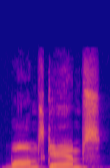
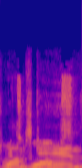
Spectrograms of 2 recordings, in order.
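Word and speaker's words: Wambsgans: Yeah, I said Wamsgams. It's Wamsgans. Wamsburger. Oh, is it? Okay. I think, no, there's an N or an M. It's hard to say. It's just two syllables.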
